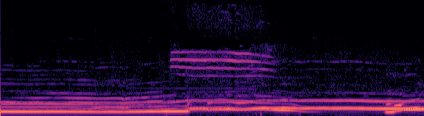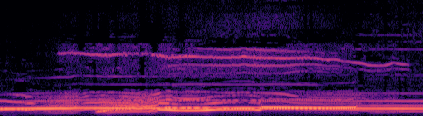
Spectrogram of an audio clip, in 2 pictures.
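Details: Wolves in a looped recording, howling together: one voice rising steadily, others sustained above it, a rough burst of yips and quavering cries midway, then long even notes resuming.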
